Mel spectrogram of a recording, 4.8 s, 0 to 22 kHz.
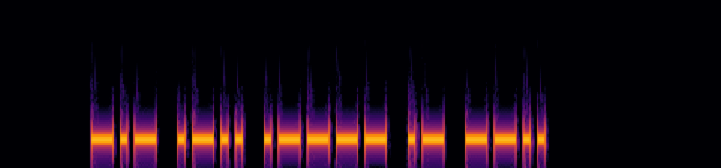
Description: Morse code, heard as a keyed tone, about 25 wpm, 700 Hz. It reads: KL1AZ
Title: USA Call Signs - 5 Characters - Repeated 3x - 25wpm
